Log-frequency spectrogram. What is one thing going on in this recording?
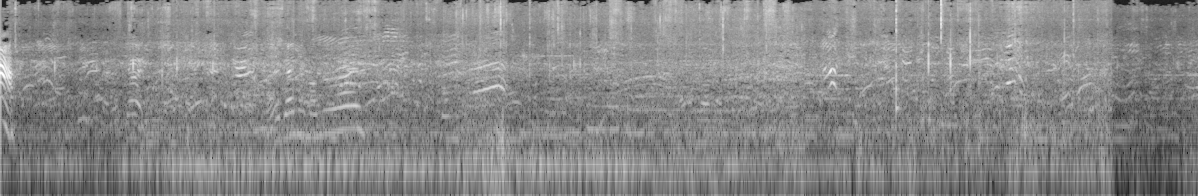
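A crowd of people chatters and calls out all around outdoors.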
